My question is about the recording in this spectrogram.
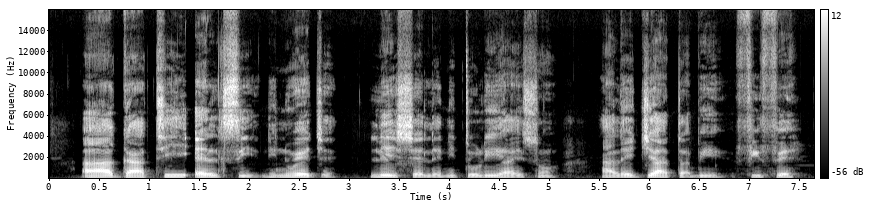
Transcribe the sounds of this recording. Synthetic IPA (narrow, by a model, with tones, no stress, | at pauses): a˨˧ɡa˧tʰi˦ɛ˦lsi˨nĩ˦nũ˦ɛ˦˨d͡ʒɛ˨ | le˦i˨ʃɛ˧lɛ˨nĩ˨˦to˧ɾi˦a˧˨i˨sɔ̃˧ | a˨lɛ˨˦d͡ʒɛ˦a˦˨ta˨bi˨˦fi˦fɛ˦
